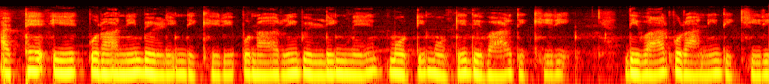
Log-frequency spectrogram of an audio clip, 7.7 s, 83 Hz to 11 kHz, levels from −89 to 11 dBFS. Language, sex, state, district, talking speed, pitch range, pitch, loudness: Rajasthani, female, Rajasthan, Nagaur, 140 wpm, 150-165 Hz, 155 Hz, -17 LUFS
